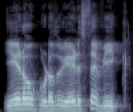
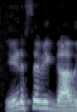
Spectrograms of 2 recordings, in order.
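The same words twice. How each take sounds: First: ఏడవకూడదు, ఏడిస్తే week as a stern, dismissive saying; mock common belief. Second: Said in the usual way. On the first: Shown as a demonstration. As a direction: parrot the old belief that ఏడిస్తే week with firm disapproval.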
